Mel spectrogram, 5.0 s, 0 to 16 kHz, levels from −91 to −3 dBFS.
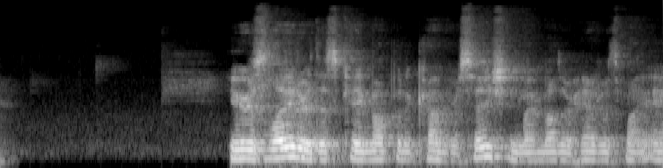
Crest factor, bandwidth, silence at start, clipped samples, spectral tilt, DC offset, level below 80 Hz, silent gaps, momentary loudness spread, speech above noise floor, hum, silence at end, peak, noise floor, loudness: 20 dB; 11.5 kHz; 1.7 s; under 0.1%; -6.5 dB/octave; under 0.1%; -58 dBFS; none; 12 LU; 45 dB; none; 0 s; 0 dBFS; -64 dBFS; -19 LUFS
